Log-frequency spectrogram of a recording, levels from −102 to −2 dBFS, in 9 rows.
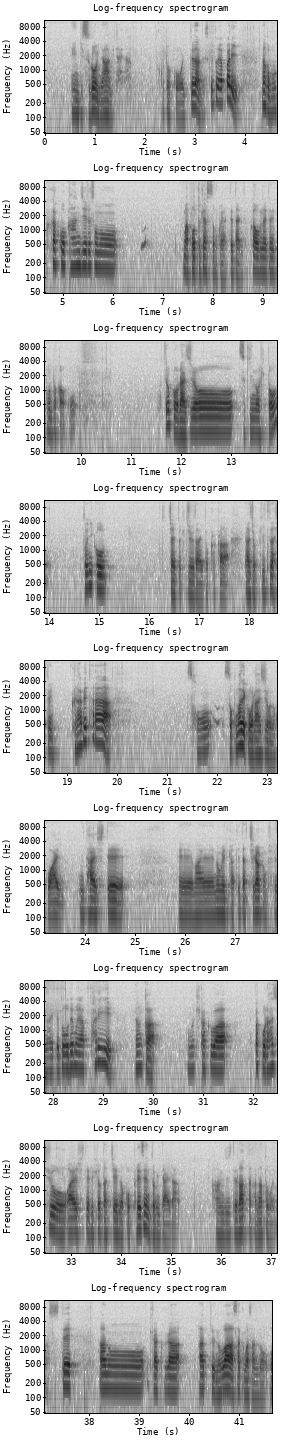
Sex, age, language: male, 20-39, Japanese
